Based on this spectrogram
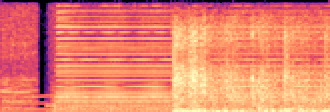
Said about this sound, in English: Lightning in the background.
